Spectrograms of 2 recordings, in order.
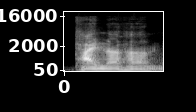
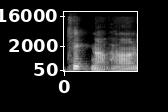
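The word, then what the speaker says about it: Thích Nhất Hạnh: us have learned from a great teacher named Tai Nadhan even though in the west it's pronounced Tiknadhan.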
